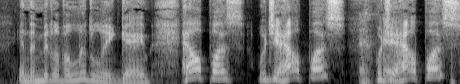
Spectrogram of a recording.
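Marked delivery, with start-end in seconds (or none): 1.8-4.6 play-acted very high, pleading yelling. Retelling a hot air balloon landing at a Little League game: imitating someone yelling for help. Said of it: "he just starts yelling".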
